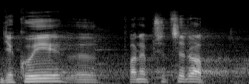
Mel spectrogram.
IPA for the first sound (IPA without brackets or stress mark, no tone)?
ɟ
